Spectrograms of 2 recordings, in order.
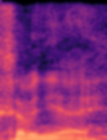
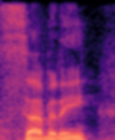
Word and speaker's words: Sevigny: before you can say 7 yeh or like 7 yeah yeah that's the front it's friend 7 yeah that's what I bought it's not 70 Chloe Sevigny it's Chloe Sevigny so if you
